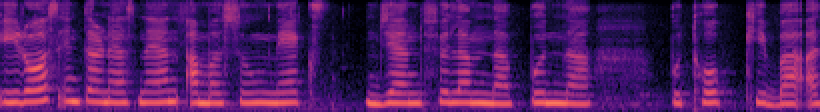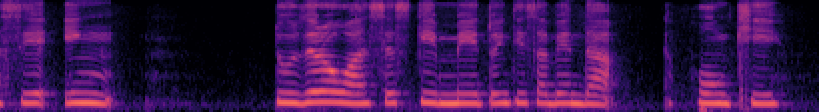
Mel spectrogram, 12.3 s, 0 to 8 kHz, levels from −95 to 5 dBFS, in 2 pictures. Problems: none marked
